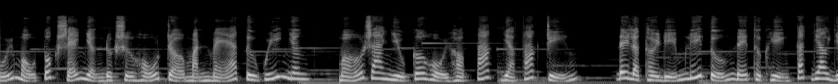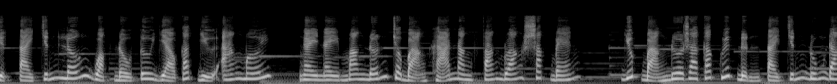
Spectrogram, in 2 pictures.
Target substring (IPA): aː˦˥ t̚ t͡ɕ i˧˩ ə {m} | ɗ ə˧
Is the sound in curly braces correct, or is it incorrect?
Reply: incorrect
